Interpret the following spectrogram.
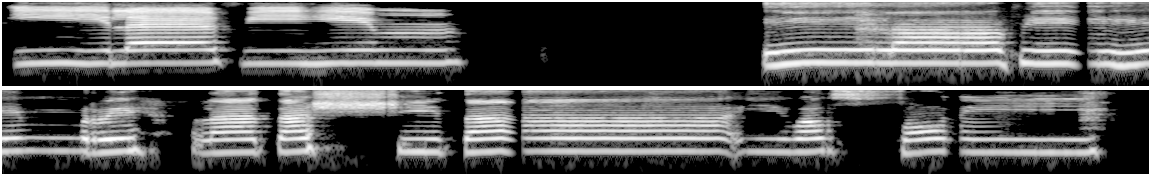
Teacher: Biasakan kalau misalnya ketemu dengan mim sukun itu tidak perlu ancang-ancang him begitu karena dia langsung izhar ya. Jadi hi-nya itu juga tidak panjang langsung disukunkan ke mimnya him bukan him ya.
